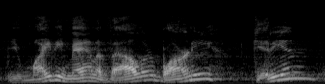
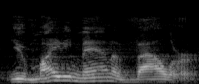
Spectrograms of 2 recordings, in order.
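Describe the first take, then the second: First: Mock puzzled greeting. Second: Said in the usual way. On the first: Preacher teasing the congregation, puzzled mock greeting. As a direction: act like you can't find the man meant.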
